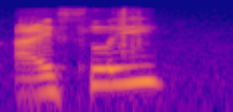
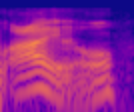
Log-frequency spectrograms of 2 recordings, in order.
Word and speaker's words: Isle: It's I-S-L-E. – Yeah, it's Isle. – Okay, I was saying it's Isley for, three quarters of the book. And then I was like, I think it's Belle Isle in North Carolina.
